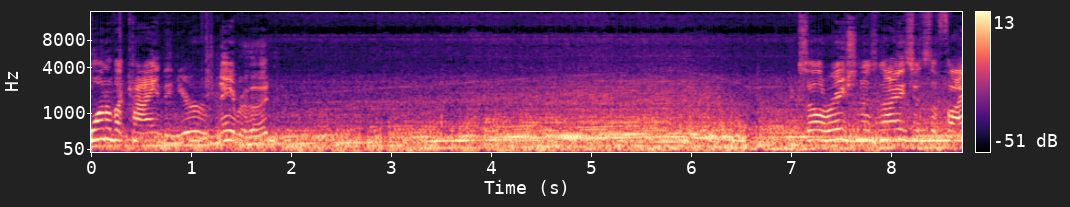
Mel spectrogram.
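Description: A vehicle engine hums steadily from inside the cabin.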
